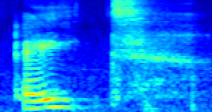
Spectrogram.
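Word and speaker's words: eight: The next strange sounding number is 8. 8. 8 is spelled E-I-G-H-T. So this is a vowel team that consists of 4 letters. 4-letter vowel team. So this is the part that you learn by heart. The E-I-G-H makes the long sound A,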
